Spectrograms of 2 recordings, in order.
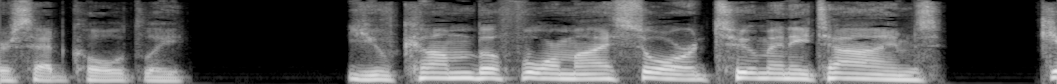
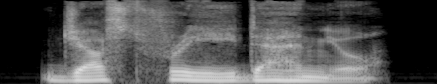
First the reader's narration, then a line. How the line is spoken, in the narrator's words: the captain said calmly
